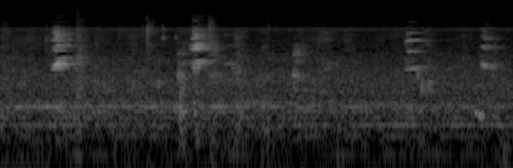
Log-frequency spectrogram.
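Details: Three Labrador mix siblings, small, medium and large, playing together indoors; short, high-pitched yips and whimpers about once a second, some sharp and squeaky, with quiet gaps and a faint steady background hum.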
